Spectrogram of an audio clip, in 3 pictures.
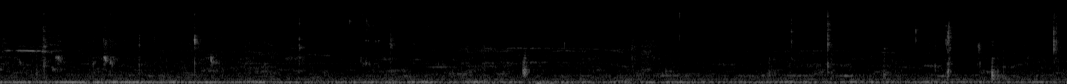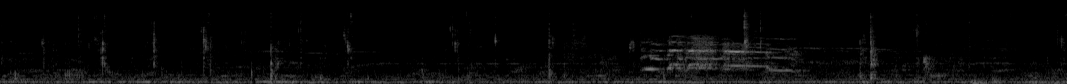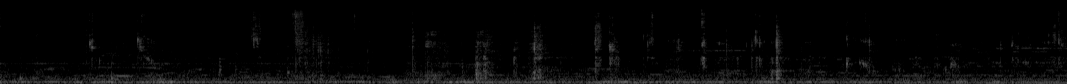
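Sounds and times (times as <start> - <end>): rooster crowing: 0.0 - 1.1, 4.4 - 6.6, 17.1 - 20.8, 31.0 - 32.0
chewing and mouth clicks: 0.0 - 32.0.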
